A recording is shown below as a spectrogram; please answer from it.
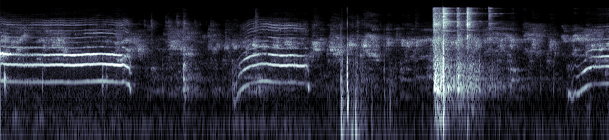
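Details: Asian leopard cat in Indonesia wanting to mate gives drawn-out, meow-like yowls, each rising then holding steady, calling for a mate.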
